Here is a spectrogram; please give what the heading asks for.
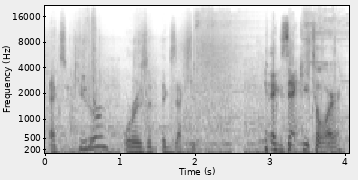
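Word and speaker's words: Executor: Exeutor. It's It's Exeutor.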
